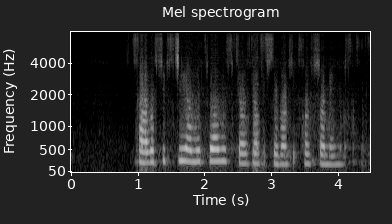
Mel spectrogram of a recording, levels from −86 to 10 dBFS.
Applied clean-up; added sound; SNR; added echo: neural separator model SepFormer DNS4.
